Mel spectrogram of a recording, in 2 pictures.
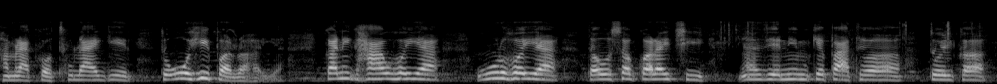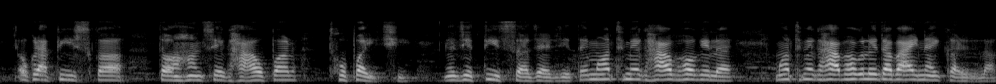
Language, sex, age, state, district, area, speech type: Maithili, female, 60+, Bihar, Muzaffarpur, urban, spontaneous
